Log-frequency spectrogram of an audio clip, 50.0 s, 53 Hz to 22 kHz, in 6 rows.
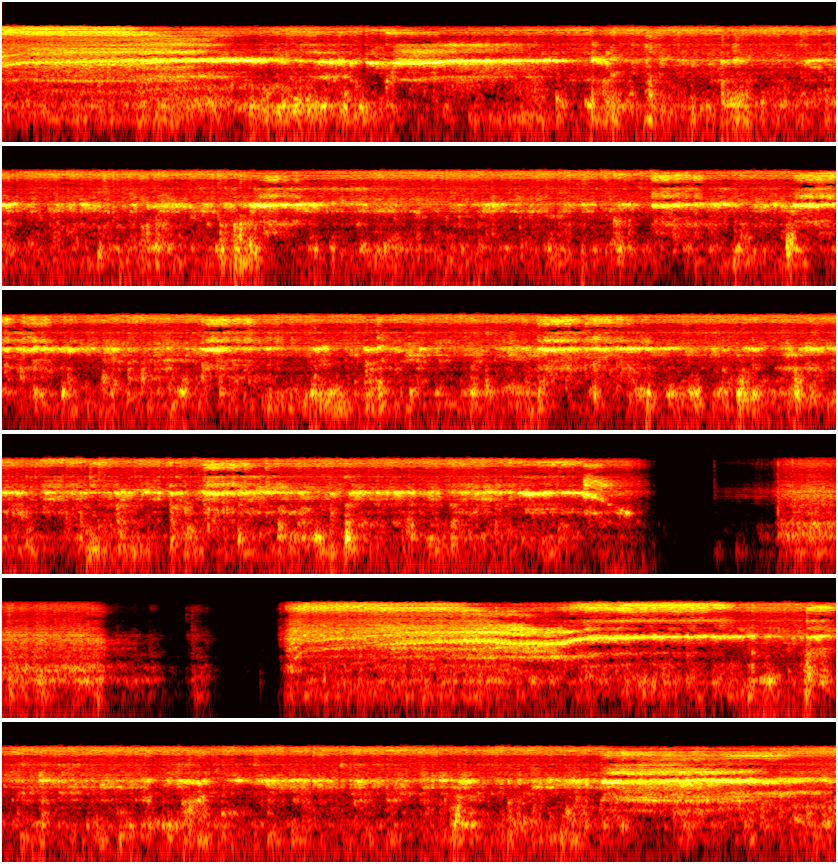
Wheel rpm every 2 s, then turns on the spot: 200, 230, 230, 230, 230, 230, 230, 230, 230, 230, 230, 230, 230, 230, 230, 90, 10, 20, 120, 190, 230, 230, 230, 230, 220.
32-34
